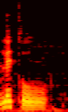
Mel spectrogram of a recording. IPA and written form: lɪtl̩ (little)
